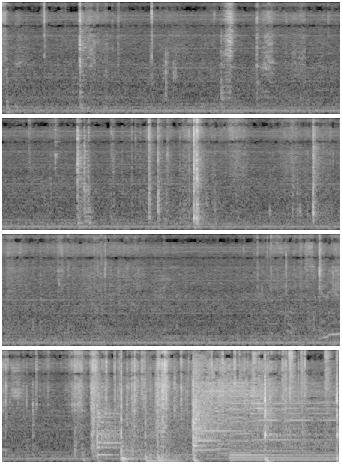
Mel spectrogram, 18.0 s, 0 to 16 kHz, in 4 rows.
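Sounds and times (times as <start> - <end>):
utensils and dishes clinking: 12.5 - 18.0.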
